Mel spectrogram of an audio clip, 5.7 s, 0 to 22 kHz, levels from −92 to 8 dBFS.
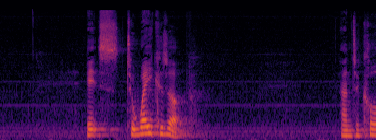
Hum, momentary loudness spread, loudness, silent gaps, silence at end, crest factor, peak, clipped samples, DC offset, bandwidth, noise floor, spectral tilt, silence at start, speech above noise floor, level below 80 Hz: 50 Hz at -60 dBFS; 10 LU; -32 LUFS; none; 0 s; 22 dB; -12 dBFS; under 0.1%; under 0.1%; 16.5 kHz; -61 dBFS; -5 dB/octave; 1.3 s; 30 dB; -70 dBFS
